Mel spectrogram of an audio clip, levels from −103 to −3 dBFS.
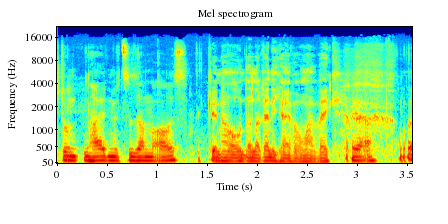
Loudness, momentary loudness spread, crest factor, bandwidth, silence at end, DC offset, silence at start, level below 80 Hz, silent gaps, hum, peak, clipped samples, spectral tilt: -16 LUFS; 5 LU; 12 dB; 15 kHz; 0 s; under 0.1%; 0 s; -32 dBFS; none; none; -2 dBFS; under 0.1%; -6.5 dB/octave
